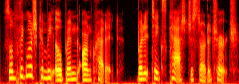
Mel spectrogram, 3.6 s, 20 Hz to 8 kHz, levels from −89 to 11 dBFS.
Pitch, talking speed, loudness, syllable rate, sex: 215 Hz, 250 wpm, -19 LUFS, 6.5 syllables/s, female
